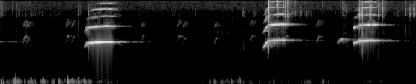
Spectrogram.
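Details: Whistles from a wild Crimson Rosella in Australia, a morning visitor seemingly calling for a little food: one long level whistle, a pause, then two more bright rising-then-flat whistles, with brief low handling noise at the start.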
